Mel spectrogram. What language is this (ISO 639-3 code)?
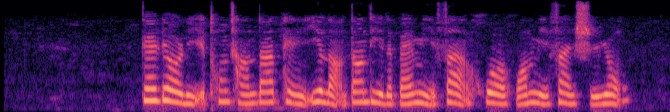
zho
